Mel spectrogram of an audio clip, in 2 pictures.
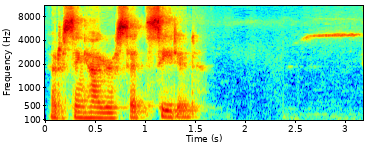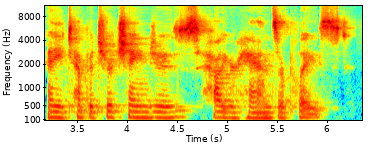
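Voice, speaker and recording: A meditation instructor leading a guided session in a soothing, gentle, unhurried way with long pauses. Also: mid-range voice, flat delivery, vocal fry, echoey room, rough recording.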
